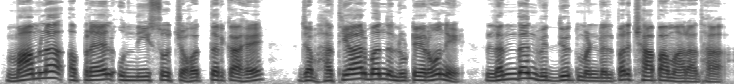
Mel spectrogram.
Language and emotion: Hindi, neutral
